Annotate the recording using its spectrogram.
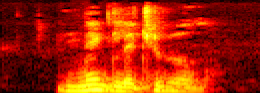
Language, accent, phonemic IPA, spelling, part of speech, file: English, Southern England, /ˈnɛɡlɪd͡ʒɪbəl/, negligible, adjective, LL-Q1860 (eng)-negligible.wav
- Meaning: Able to be neglected, ignored or excluded from consideration; too small or unimportant to be of concern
